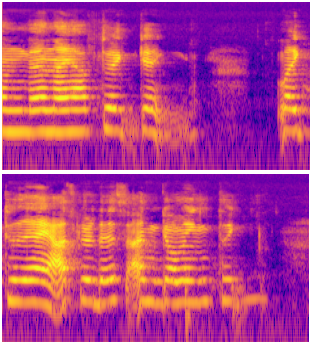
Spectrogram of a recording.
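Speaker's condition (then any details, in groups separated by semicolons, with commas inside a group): Cerebral palsy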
